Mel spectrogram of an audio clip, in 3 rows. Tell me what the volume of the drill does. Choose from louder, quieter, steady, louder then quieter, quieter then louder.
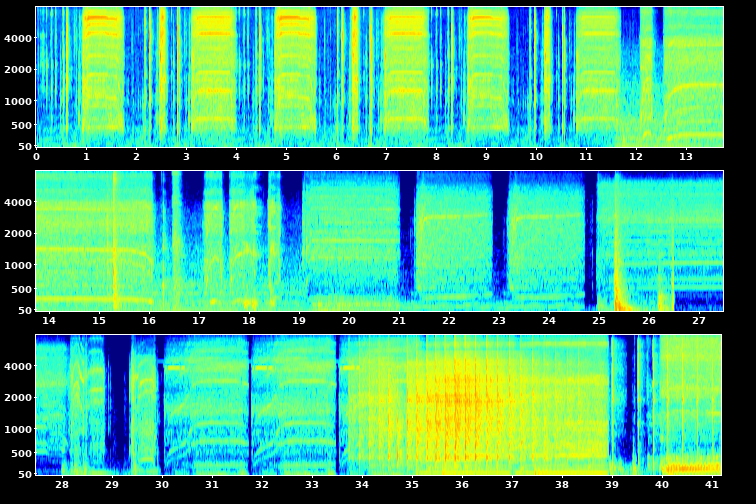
quieter then louder.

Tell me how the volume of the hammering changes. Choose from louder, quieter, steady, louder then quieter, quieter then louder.
louder then quieter.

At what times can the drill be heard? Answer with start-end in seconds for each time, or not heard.
0.1-41.1.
